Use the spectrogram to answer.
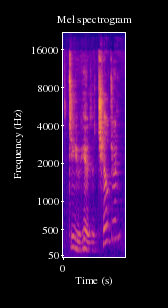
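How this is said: It is said as an asking question.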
